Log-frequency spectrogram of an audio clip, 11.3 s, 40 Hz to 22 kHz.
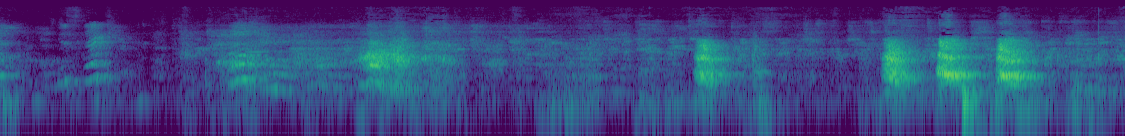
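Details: An 11-week-old Bullmastiff puppy playing with children indoors. Voices and playful noise at first, then a single bark, and after a pause three barks in quick succession.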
